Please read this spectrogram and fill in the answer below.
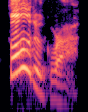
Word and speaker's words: photograph: syllables faux toe graph the emphasis or stress is given on the first syllable so we pronounce this as photograph now compare this to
